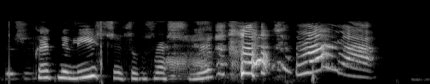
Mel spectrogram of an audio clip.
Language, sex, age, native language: Icelandic, female, 9, Icelandic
